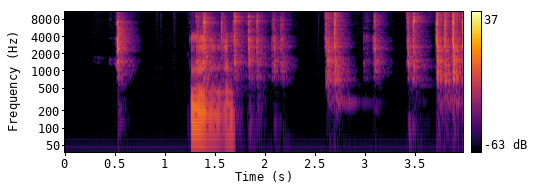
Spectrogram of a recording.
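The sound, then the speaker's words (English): Typing on a computer keyboard comes in a few short bursts of clicking keystrokes, with a brief voice speaking among them. “Do you want me to type this”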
